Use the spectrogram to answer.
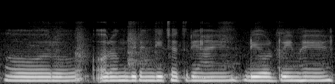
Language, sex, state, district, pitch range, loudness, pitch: Hindi, female, Himachal Pradesh, Shimla, 175-180 Hz, -13 LUFS, 180 Hz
